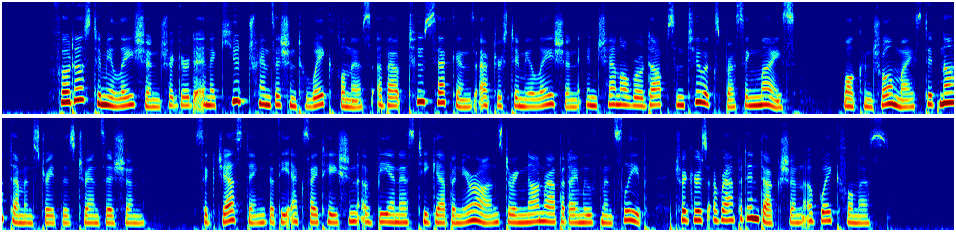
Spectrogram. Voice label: Voiceover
